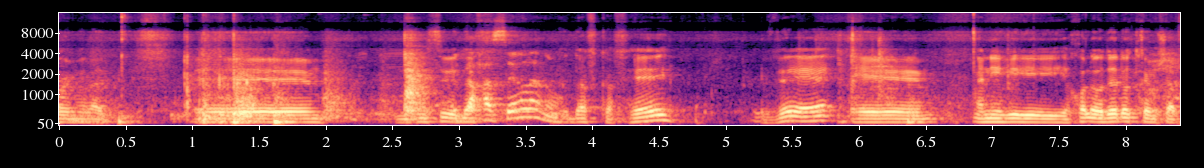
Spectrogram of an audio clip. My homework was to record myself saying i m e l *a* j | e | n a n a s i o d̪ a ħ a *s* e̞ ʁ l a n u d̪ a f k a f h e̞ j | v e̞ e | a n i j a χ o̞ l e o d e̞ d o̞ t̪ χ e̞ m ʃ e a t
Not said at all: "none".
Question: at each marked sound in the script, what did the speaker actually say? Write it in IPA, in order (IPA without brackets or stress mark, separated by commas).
a, s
